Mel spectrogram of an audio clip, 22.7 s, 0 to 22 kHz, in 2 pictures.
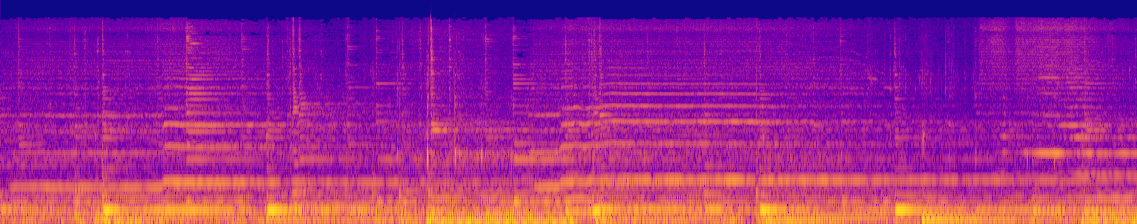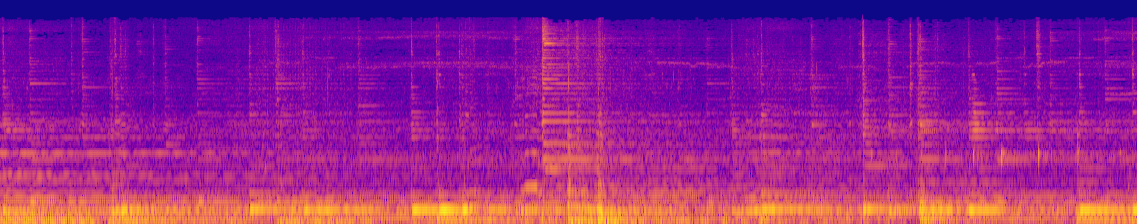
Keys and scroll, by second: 3.1 7, 8.2 3, 8.7 4, 9.2 3, 12.0 ctrl+z, 14.7 ctrl+z, 17.3 ctrl+z, 19.9 7, 22.6 ctrl+z.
